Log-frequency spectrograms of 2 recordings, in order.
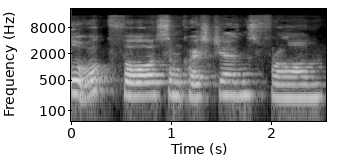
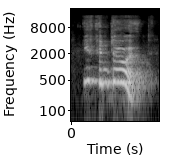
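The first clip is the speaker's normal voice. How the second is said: excited cheer; 14 semitones higher, faster than usual. Real, not acted. Host cheering on a viewer who wants clear skin, excited and much higher. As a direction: pitch leaps much higher, a bright rallying call.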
